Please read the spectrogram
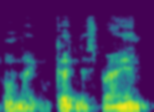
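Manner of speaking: exasperated mutter. Real, not acted. Streamer worn out by Brian's clip, exasperated and soft. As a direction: sigh it out under your breath.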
